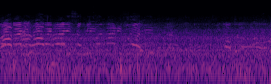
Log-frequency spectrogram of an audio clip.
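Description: High-pitched voices calling out during a girls' soccer match, several shouts in the first two seconds and fainter calls after, over steady outdoor noise.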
